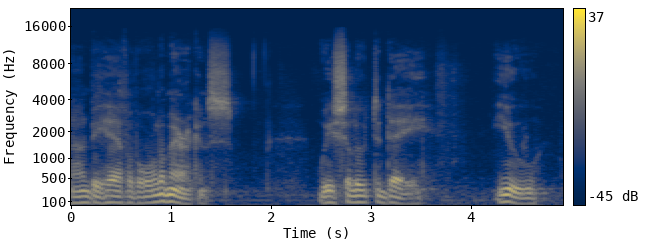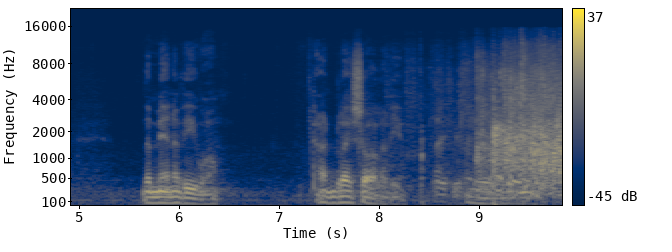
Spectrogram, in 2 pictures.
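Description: An elderly man speaks calmly into a microphone at a podium.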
